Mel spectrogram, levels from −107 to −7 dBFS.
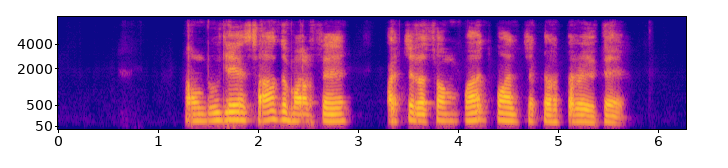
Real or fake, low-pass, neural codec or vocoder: fake; 7.2 kHz; codec, 44.1 kHz, 2.6 kbps, DAC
